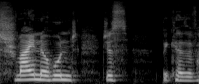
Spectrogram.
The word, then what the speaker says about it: Schweinehund: Now, as it says on the thumbnail, I want you to take extra care not to pronounce this Schweinhund, because that doesn't exist. It's Schweinehund, just because of how we smush together compound words.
